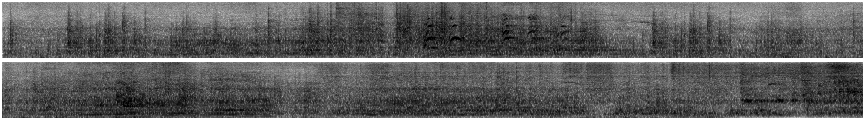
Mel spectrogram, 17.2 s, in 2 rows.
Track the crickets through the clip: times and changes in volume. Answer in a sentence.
You can't hear the crickets here.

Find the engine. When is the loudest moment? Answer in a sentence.
The loudest moment of the engine is at 10 seconds.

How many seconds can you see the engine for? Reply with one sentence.
The engine can be heard for 17 seconds in total.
